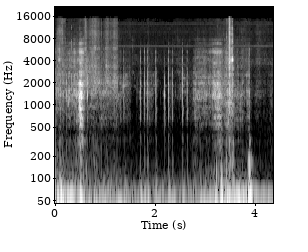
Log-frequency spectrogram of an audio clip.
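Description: Low rumble of wind and handling on a camera, with scraping noises and a quick run of sharp clicks about halfway through.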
